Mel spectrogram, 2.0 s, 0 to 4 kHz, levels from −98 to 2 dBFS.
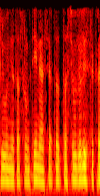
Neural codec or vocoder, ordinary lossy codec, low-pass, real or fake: none; AAC, 16 kbps; 3.6 kHz; real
